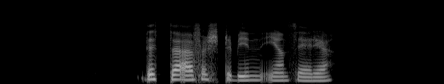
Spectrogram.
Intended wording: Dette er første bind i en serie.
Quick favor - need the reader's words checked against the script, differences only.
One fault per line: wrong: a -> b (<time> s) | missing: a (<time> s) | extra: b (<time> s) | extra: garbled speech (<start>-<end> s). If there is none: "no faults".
no faults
